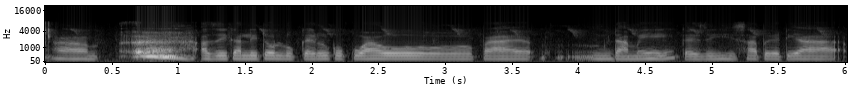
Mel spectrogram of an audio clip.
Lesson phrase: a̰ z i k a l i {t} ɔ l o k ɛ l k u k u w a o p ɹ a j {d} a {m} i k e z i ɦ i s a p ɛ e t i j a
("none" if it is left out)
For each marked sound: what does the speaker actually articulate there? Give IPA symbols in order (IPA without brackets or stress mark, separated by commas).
t, d, m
